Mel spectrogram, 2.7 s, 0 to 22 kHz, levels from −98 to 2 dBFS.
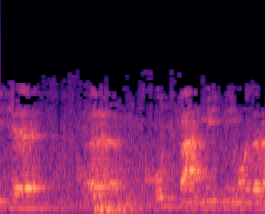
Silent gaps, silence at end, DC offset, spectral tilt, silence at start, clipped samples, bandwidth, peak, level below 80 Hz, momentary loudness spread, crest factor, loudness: none; 0 s; under 0.1%; -11 dB/octave; 0 s; under 0.1%; 5.6 kHz; -8 dBFS; -52 dBFS; 12 LU; 18 dB; -25 LUFS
